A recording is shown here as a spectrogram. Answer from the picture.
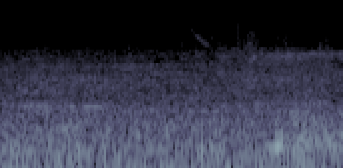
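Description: Steady low outdoor background noise, with a faint high bird chirp about a second in.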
